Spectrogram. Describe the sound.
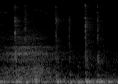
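Typing on a computer keyboard: several soft keystrokes in an irregular rhythm, faint over a low steady hum.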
